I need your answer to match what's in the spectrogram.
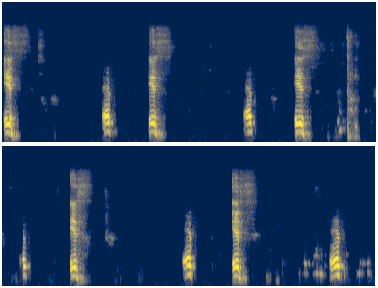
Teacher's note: C C C C C C C C D D D D D D D D E ই ই ই ই E এফ এফ এফ এফ আপনি দেখেন ফ, এই যে দেখেন ফ, আমার ঠোঁটের দিয়ে তাকাবেন, সামনের মাড়ির দাঁত উপরের মানে কি বলে এটাকে, সামনের উপরের মাড়ির দাঁতের আগা নিচের ঠোঁটের পেটের সঙ্গে লাগা বলতে হবে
